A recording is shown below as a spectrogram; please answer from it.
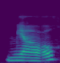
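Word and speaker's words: meall: So Stook, meow, not meal, meow.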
